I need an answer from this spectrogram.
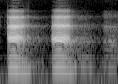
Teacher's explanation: kemudian a6t nah disini huruf hamzah ya yang harus kita perjelas hamzahnya itu dengan mengeluarkannya dari pangkal tenggorokan ah dengan hentakan dengan sifat syiddah kuat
